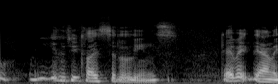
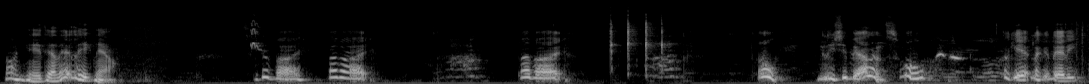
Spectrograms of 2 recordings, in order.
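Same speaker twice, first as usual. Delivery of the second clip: squeaky high hello to the bird; 13 semitones higher than usual. Real, not acted. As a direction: chirp it up high for the pet. High pet talk.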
